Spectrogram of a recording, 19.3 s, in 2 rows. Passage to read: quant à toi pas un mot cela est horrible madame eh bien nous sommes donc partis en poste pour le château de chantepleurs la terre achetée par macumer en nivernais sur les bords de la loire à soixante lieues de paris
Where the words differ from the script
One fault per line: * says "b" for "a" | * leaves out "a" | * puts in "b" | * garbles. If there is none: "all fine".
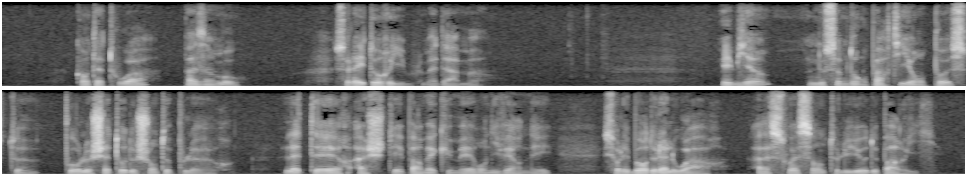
all fine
